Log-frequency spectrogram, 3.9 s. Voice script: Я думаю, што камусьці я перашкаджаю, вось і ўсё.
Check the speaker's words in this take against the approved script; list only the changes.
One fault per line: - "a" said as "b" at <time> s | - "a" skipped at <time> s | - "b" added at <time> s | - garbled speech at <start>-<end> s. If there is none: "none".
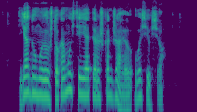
none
